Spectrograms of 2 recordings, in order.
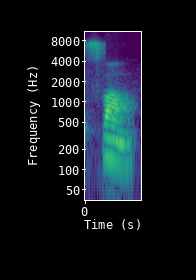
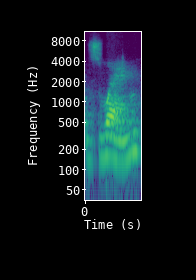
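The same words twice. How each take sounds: First: The word begins with a harsh ts sound. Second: The word begins with a soft z sound. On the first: This is how a German speaker says it. "and I would say zwang" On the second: This is how an English speaker says it. "You you would say zw- zwang"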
